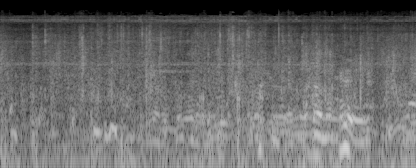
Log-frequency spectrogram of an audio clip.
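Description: Several people talking while walking, with footsteps on a wet dirt path.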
